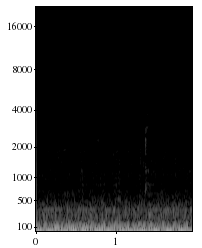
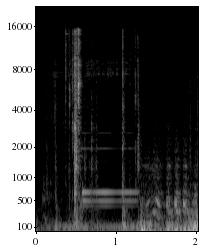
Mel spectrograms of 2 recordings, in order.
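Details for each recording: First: 2010 BMW X5 E70 30i going into limp mode with reduced engine power, shaking badly at idle. A low, lumpy, stumbling idle rumble from misfiring, probably from a failed ignition coil or spark plug. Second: 2010 BMW X5 E70 30i that was going into limp mode with a rough idle, first start after all six ignition coils and spark plugs were replaced. Short crank, then a smooth, even idle, and misfire counts read zero. Normal idle.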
